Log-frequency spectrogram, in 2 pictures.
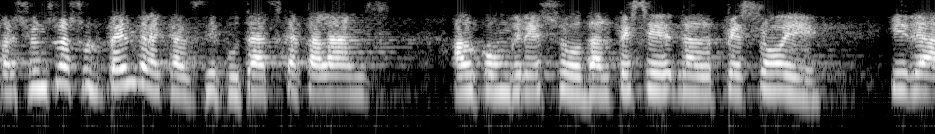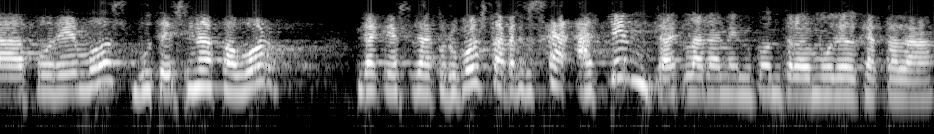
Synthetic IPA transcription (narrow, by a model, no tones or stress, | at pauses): pəɾʃɔnzβasuɾpɾɛnd̪ɾəkəːlˠzðiput̪at͡skət̪əlanz | əlˠkuŋɡɾesuðəlˠpeseðəlˠpesoe | iðəpuðɛmuzbut̪eʃinəfəβ̞oɾ | d̪əkɛst̪əpɾupɔst̪əpəɾseskəʔɐt̪emt̪əklaɾəmẽŋkont̪ɾəlˠmuðɛlˠkət̪əla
